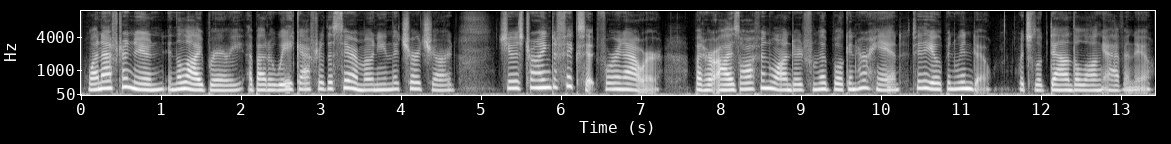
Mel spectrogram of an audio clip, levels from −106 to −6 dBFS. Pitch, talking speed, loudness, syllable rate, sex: 235 Hz, 195 wpm, -16 LUFS, 5.3 syllables/s, female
